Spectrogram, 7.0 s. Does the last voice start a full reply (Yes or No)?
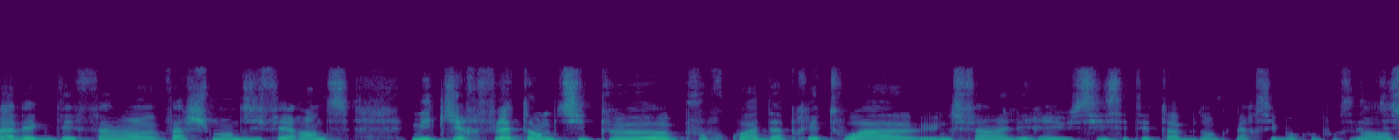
Yes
